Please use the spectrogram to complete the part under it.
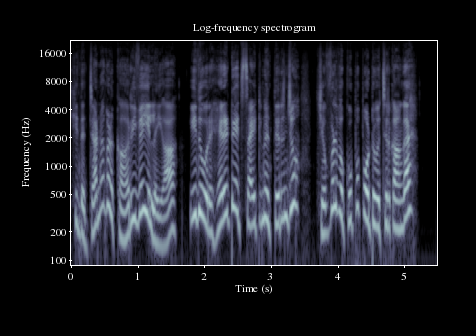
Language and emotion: Tamil, angry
